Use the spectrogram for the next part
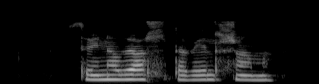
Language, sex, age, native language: Icelandic, male, 10, Icelandic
